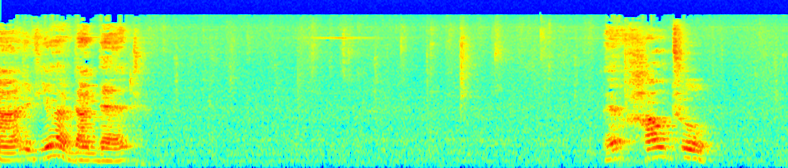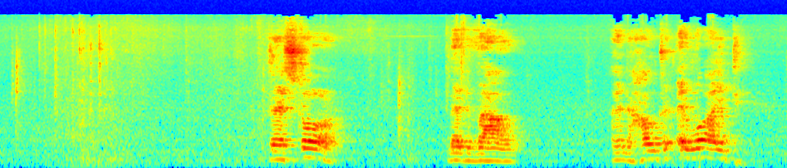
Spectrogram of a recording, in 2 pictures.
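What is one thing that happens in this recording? A middle-aged man speaks calmly into a clip-on microphone in short phrases with pauses.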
